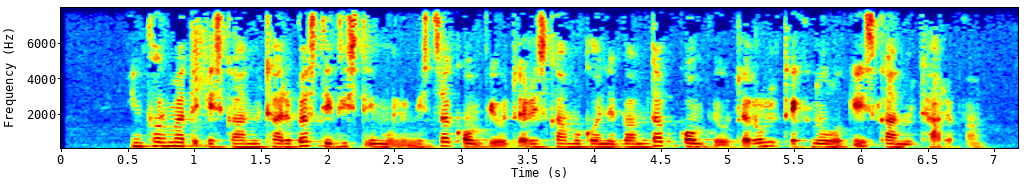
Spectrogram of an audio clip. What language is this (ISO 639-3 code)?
kat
